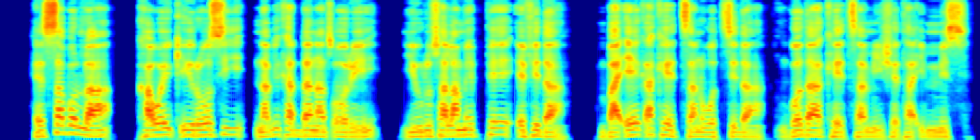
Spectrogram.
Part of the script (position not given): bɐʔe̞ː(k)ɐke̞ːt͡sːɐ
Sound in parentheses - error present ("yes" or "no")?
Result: yes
